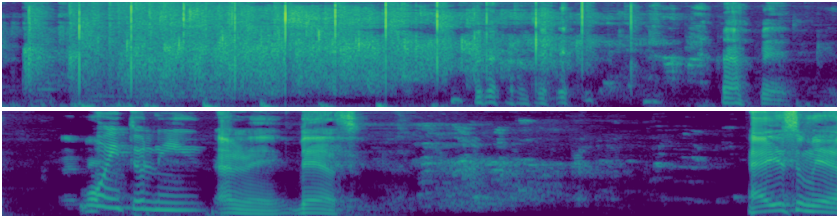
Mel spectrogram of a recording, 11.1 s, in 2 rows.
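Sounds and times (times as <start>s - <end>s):
audience applause: 0.0s - 4.6s
laughter: 2.0s - 5.6s, 8.2s - 10.6s
speech: 3.2s - 5.4s, 6.1s - 8.0s, 10.6s - 11.1s.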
